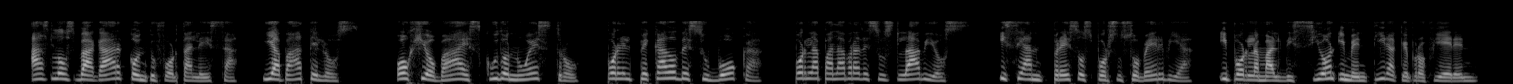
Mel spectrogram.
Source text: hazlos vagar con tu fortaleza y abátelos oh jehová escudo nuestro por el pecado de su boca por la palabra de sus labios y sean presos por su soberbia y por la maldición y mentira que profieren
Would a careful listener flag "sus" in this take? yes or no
no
